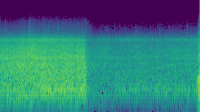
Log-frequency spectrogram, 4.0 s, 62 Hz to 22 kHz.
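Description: Steady rushing noise of the Convair B-58 Hustler's four J79 turbojets in flight. It drops sharply to a lower level a little under two seconds in.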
